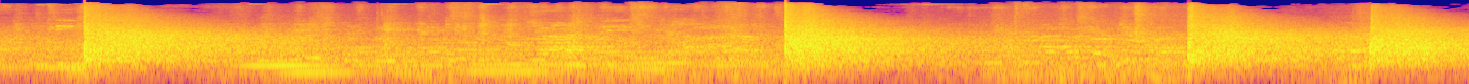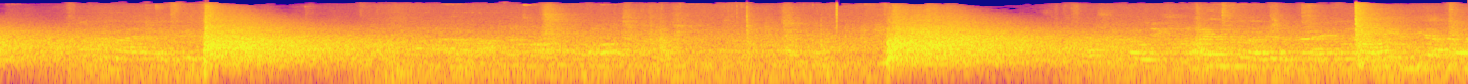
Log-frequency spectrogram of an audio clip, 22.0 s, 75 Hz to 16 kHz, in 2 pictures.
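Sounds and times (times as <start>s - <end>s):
gunshots echoing indoors: 0.0s - 2.2s, 5.8s - 7.4s, 8.8s - 13.9s, 17.6s - 19.2s
murmur of voices: 0.0s - 22.0s.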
